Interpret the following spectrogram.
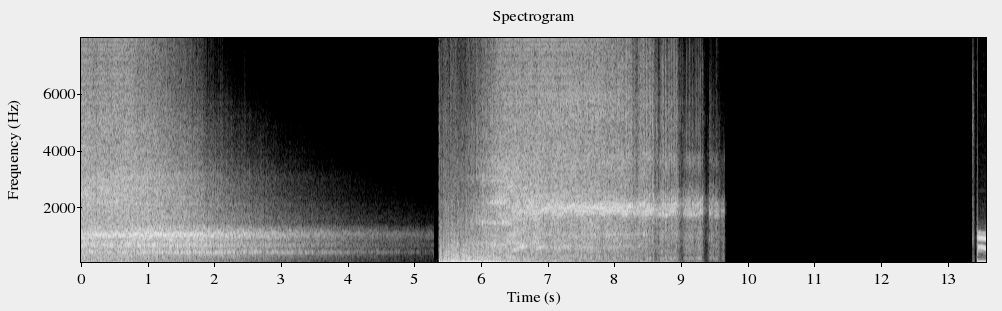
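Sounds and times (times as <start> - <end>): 
scary and eerie ghost sound effects: 0.0 - 4.8, 5.4 - 9.7.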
